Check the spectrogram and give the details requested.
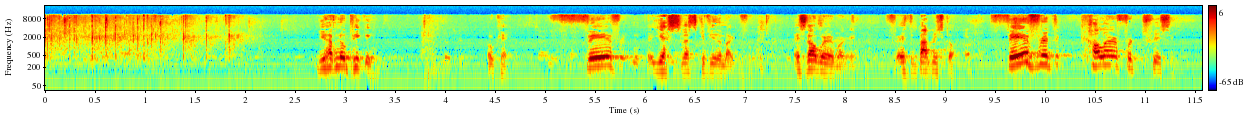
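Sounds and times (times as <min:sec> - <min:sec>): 
applause for a quiz team: 0:00.0 - 0:02.3
speech: 0:02.8 - 0:03.4, 0:04.4 - 0:04.8, 0:05.4 - 0:11.4.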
